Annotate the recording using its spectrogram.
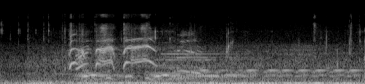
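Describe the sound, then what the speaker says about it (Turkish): A bird-call notification chime plays during a Smite match, a few quick warbling rising tones over game ambience while people talk. "Kuş sesi geliyor."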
